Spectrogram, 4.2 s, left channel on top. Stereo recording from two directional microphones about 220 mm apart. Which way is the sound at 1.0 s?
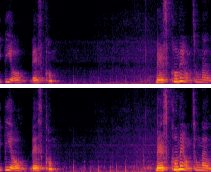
35° right (ahead or behind).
